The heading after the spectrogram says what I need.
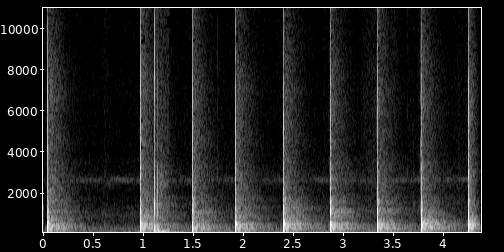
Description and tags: This sound has been created by hitting a small bottle of lotion against a notebook. Changing the location of where the lotion hit the notebook and how much force was used. This sound has only been cut and faded but no other effects have been added.
Experimental, MTC500-M002-s14, Sounds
